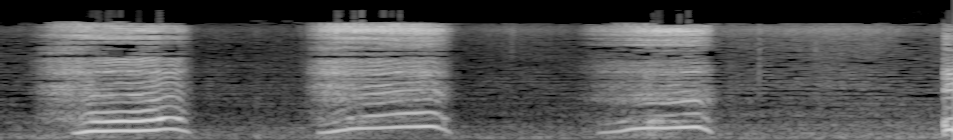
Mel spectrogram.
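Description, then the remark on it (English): A voice acts out a sneeze into a sleeve in slow motion as a demonstration: three loud, drawn-out, breathy vocal swells, each rising then sagging in pitch, separated by short pauses. “Achoo. My sleeve got the germs. My hands didn't.”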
